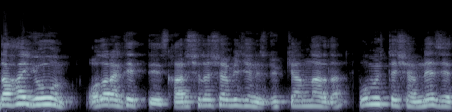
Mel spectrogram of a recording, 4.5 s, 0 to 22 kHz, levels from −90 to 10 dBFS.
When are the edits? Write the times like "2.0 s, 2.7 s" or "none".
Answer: 1.2 s, 1.7 s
